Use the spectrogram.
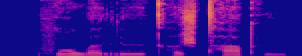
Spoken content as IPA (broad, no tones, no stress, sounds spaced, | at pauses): f ɔ̃ w ɜ r ʏː kʰ ɜ ʃ tʰ a pʰ ʉ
